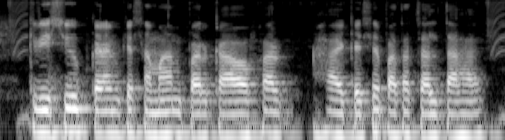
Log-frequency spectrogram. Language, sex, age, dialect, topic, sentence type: Magahi, male, 18-24, Southern, agriculture, question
